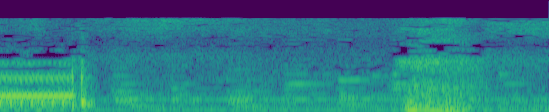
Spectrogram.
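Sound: telephone keypad dialing tones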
